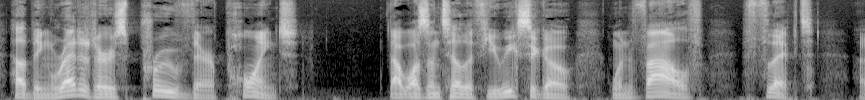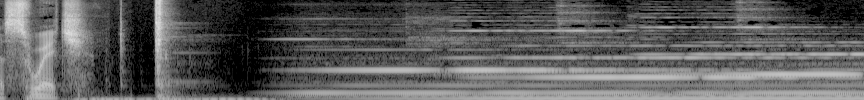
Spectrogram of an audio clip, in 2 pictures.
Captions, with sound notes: helping redditors prove their point. That was until a few weeks ago, when Valve flipped a switch. (switch clicking sound) (ominous music)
